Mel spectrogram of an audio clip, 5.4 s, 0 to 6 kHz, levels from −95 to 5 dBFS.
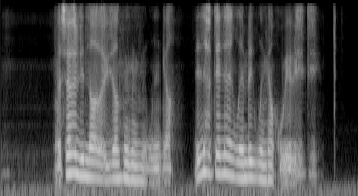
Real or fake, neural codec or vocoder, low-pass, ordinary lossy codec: fake; autoencoder, 22.05 kHz, a latent of 192 numbers a frame, VITS, trained on many speakers; 5.4 kHz; none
